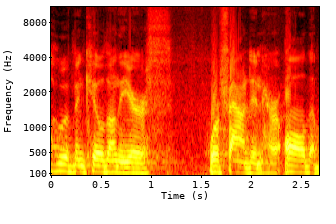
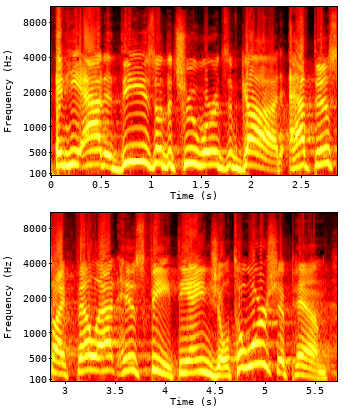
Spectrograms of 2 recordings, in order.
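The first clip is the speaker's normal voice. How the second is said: raised, ringing reading of the vision; scripture reading; 10 semitones higher than usual. Acted. Preacher reads Revelation aloud to the congregation, ringing and raised. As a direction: proclaim the text to the congregation.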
